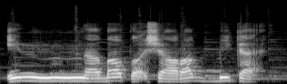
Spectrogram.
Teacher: tapi to-nya harus dipantulkan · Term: qalqalah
